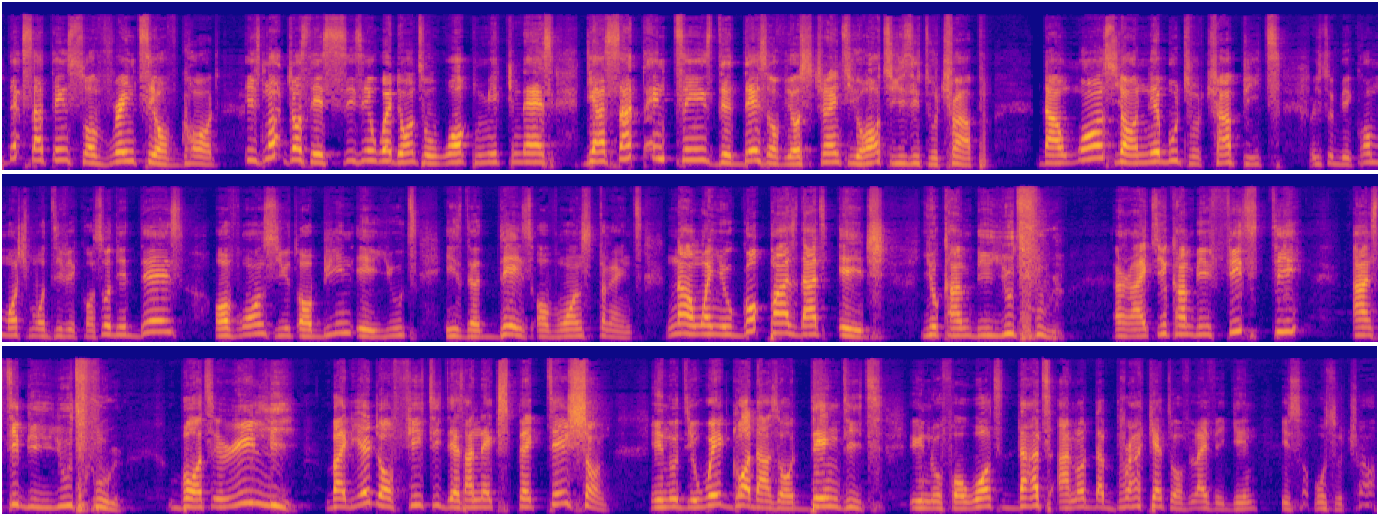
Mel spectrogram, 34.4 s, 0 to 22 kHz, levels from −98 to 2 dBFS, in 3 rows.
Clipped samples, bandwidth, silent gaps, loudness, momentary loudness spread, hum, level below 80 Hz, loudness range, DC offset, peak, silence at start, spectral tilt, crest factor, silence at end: under 0.1%; 16 kHz; none; -22 LUFS; 13 LU; none; -76 dBFS; 6 LU; under 0.1%; -2 dBFS; 0.05 s; -2.5 dB/octave; 20 dB; 0.05 s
